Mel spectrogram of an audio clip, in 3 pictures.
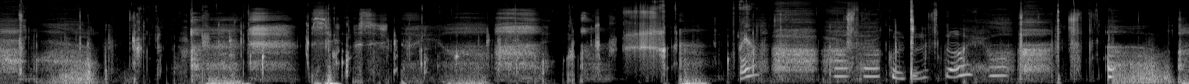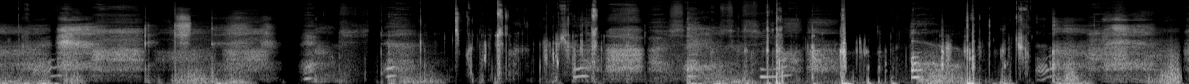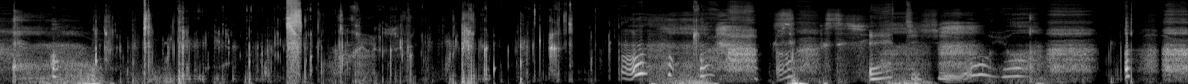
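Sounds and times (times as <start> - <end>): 
ear licking sounds: 0.0 - 14.6, 15.3 - 35.6
person moaning: 31.6 - 34.2.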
